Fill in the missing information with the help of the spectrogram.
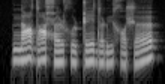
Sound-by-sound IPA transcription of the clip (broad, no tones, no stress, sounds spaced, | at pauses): n a dˤ a ħ œ ɭ x u ɭ ʈ e d œ ɽ y x ɔ ʃ œ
